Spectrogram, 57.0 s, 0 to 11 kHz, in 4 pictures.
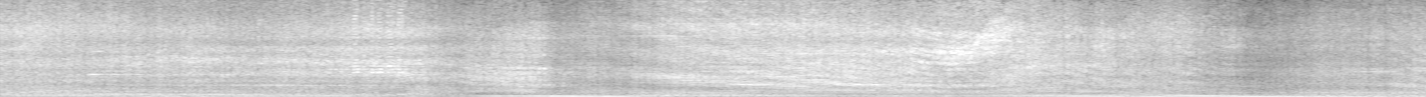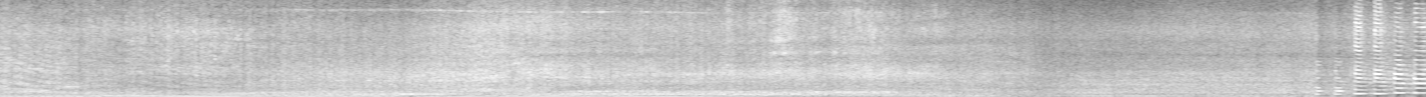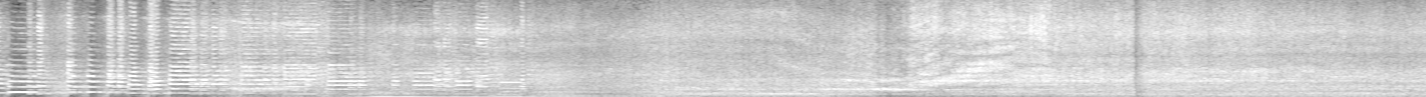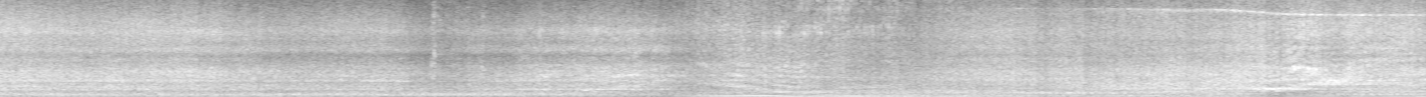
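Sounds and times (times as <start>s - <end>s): buses running uphill: 0.0s - 57.0s
multi-tone bus horns: 0.2s - 4.5s, 27.2s - 34.3s.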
